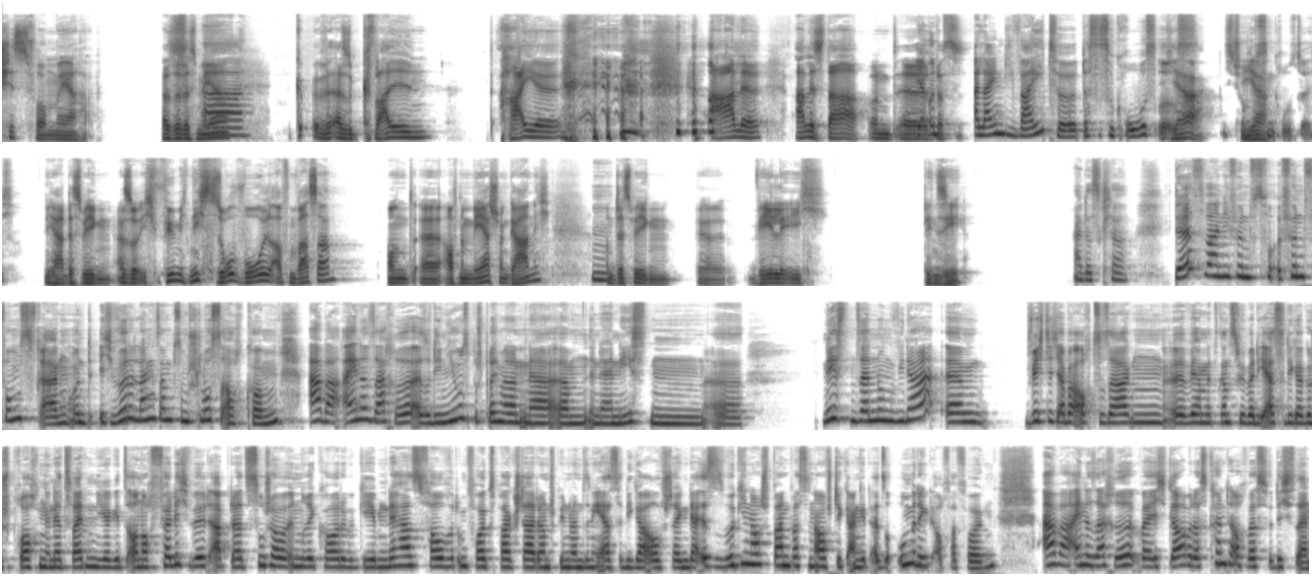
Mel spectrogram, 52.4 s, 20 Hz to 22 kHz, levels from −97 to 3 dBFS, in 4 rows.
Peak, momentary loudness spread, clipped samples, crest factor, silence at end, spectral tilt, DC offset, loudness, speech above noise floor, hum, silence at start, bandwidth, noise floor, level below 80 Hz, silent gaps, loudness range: -4 dBFS; 9 LU; under 0.1%; 18 dB; 0 s; -4 dB/octave; under 0.1%; -21 LUFS; over 69 dB; none; 0 s; 15.5 kHz; under -90 dBFS; -62 dBFS; 1.28-1.53 s, 21.77-22.25 s, 23.08-23.12 s, 23.25-23.74 s; 4 LU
